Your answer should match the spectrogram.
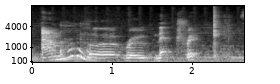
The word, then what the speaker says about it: amperometric: You find a Neurolash Amperometric.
